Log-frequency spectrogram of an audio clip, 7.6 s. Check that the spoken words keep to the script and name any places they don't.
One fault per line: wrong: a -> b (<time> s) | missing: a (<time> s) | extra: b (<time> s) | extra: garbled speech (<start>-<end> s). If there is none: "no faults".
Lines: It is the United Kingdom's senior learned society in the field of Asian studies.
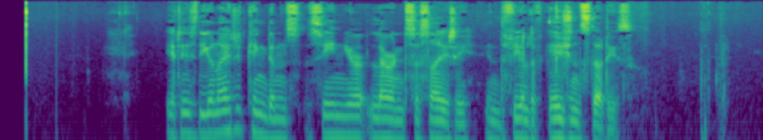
no faults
